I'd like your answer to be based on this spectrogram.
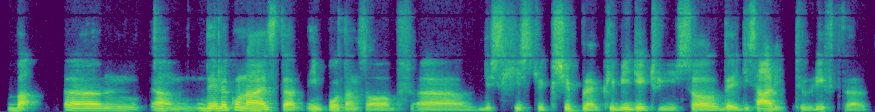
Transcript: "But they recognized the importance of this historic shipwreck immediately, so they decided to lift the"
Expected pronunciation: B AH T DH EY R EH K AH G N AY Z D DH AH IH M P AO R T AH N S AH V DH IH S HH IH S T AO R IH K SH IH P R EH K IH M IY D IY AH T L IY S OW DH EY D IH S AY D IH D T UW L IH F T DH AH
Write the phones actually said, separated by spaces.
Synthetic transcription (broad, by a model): B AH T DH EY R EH K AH N AY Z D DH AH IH M P AO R T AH N S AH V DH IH S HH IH S T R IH K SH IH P L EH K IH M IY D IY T IY S OW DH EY D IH S AY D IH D T UW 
